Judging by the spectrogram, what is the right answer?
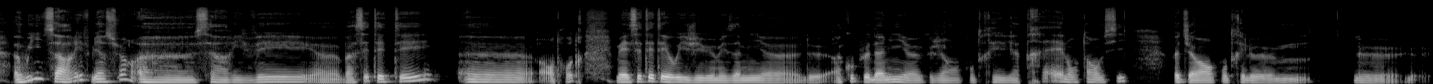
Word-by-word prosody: Heu, - - +5
oui, 260 - +2
ça - - +6
arrive 205 +4 -1
bien 130 0 +4
sûr. 225 - -3
Heu, 105 -2 +2
c'est 110 +2 -2
arrivé, 115 +4 0
heu, - - -3
bah, 100 0 -2
cet 105 - -2
été, 170 - +2 0.3
heu, 110 -3 +1
entre - - -3
autres. - - -2 0.3
Mais 110 0 +6
cet 130 +5 +1
été 140 -5 +7
oui, 110 -1 +4
j'ai 100 0 +1
eu 95 -1 +3
mes 95 0 +1
amis, 100 0 +2
heu, 85 -1 -3
de - - -4
un 100 - -4
couple 125 -1 0
d'amis, 110 +2 +4
heu, 95 0 -1
que 100 - -11
j'ai 100 - -4
rencontré 95 +2 -8
il 100 -1 -2
y - - -4
a - - -6
très - - -4
longtemps 110 -1 -2
aussi. 105 +1 -5 0.4
En - - -37
fait, 105 0 +2
j'avais 95 -3 +4
rencontré 100 +1 0
le, 90 -3 0
hem, 85 0 -5 0.5
le 85 -2 -4
le 100 +1 -9
le - - -11
105 Hz, 200 wpm, -24 LUFS, 100-115 Hz, 0.5 s, été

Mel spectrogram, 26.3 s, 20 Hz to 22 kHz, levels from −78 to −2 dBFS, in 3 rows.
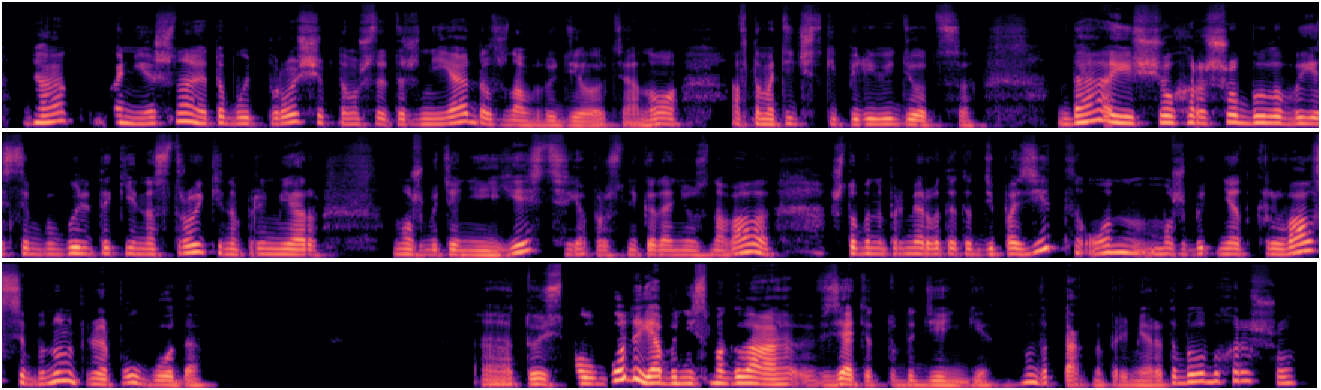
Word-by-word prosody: Да, 215 +6 +2 0.3
конечно, 190 +2 -2
это 200 -5 +2
будет 180 -1 -4
проще, 210 +5 0
потому 170 -4 -7
что 165 +2 -5
это 160 0 -4
же 155 - -10
не 165 0 -2
я 210 +6 +3
должна 155 - -3
буду 130 +1 -6
делать, 125 +1 -5
оно 160 +1 -3 0.3
автоматически 160 0 -4
переведётся. 155 -5 -2 0.5
Да, 220 - +3
ещё 210 0 +5
хорошо 205 +2 +2
было 205 0 +4
бы, 180 +1 -2
если 180 0 -1
бы 165 0 -8
были 180 +2 +2
такие 180 0 -4
настройки, 200 +7 0
например, 160 -2 -1 0.5
может 160 -3 -3
быть, 150 +1 -6
они 135 -3 -1
и - - -8
есть, 240 - +1
я 160 +1 -6
просто 140 -1 -9
никогда 150 0 -2
не 145 0 -5
узнавала. 160 - 0 0.3
Чтобы, 185 -1 -2
например, 175 0 -2
вот 170 +1 -3
этот 165 -2 -3
депозит, 170 - 0
он, 205 -1 0
может 165 -2 -6
быть, 175 +3 -5
не 170 - -1
открывался 190 - +1
бы, 175 -2 -6
ну, 245 +6 +4
например, 170 - +1
полгода. 140 - -1 1.8
Э, 80 0 -2
то 165 - +2
есть 140 -5 0
полгода 190 - +6
я 205 -6 +10
бы 190 0 +2
не 185 -1 +1
смогла 180 -3 +5
взять 140 +2 +2
оттуда 135 +1 -6
деньги. 130 -1 -3 0.2
Ну, 225 - +1
вот 190 - -6
так, 140 -1 -2
например, 130 0 -4
это 200 - -3
было 235 +5 +4
бы 245 +1 0
хорошо. 255 -6 -4
170 Hz, 160 wpm, -23 LUFS, 150-200 Hz, 1.8 s, я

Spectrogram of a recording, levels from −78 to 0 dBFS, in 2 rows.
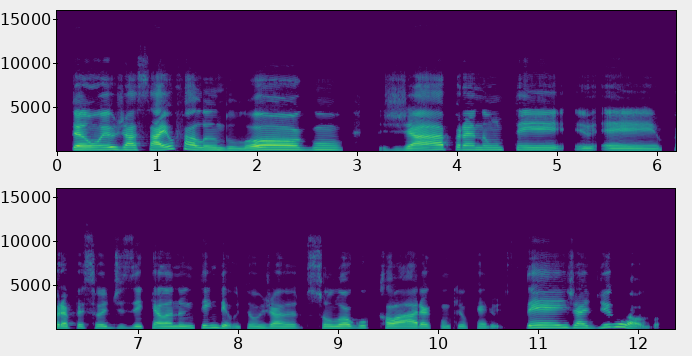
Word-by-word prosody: Então 215 0 +5
eu 240 +2 +3
já 230 -1 +2
saio 230 +5 +4
falando 205 - -1
logo, 225 +4 +4 0.4
já 190 +6 +3
pra 230 -2 +1
não 225 0 -5
ter, 210 -2 -2
eh 185 0 -6 0.6
eh, - - -8
pra 175 -1 +1
pessoa 180 0 -6
dizer 175 0 -8
que 200 - -8
ela 180 -1 +1
não 185 0 -3
entendeu, 200 -2 -4
então 170 +1 -8
já 180 +1 -3
sou 180 -1 -6
logo 190 +3 -1
clara 185 +2 +2
com - - -10
o - - -12
que 180 - -12
eu 165 - -9
quero 155 -1 -9
dizer 245 +2 0
e - - -4
já 230 -2 0
digo 270 +10 -3
logo. - - -3
210 Hz, 165 wpm, -25 LUFS, 180-225 Hz, 0.6 s, Então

